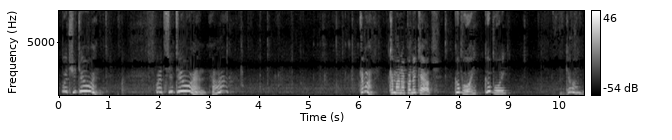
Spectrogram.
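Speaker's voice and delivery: excited pet talk. Acted. Coaxing dog onto couch.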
